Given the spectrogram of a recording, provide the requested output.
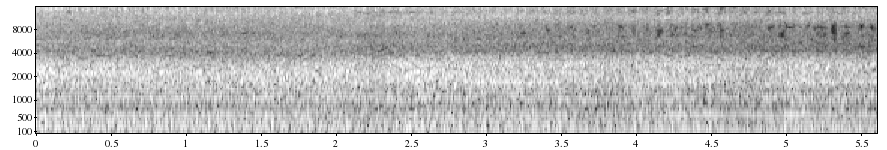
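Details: Nissan S13 with RB26DETT engine at idle, quick fairly even pulsing of about four beats a second over engine note; abnormal noise, source unclear.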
